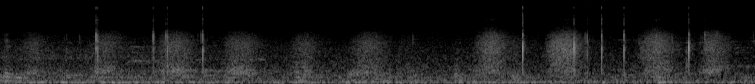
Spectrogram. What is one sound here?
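A small squirrel crunches and nibbles on seeds up close.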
